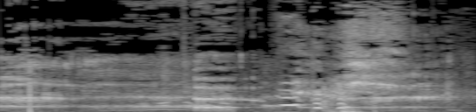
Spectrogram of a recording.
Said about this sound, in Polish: Takim bekaniem.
